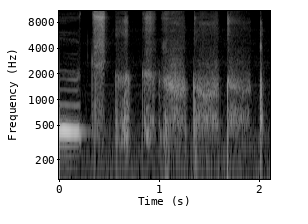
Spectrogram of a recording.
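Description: A toddler's held, high-pitched vocal sound ends just after the start, followed by a run of about seven soft, breathy whispering puffs.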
